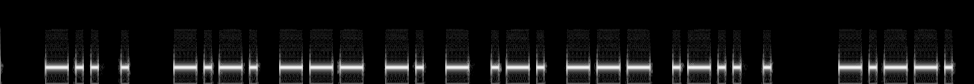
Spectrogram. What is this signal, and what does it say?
Morse code, heard as a keyed tone, about 16 wpm, 800 Hz. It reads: DE CONTROLE <KN>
